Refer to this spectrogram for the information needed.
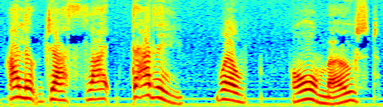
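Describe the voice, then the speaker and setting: A woman's voice: on the high side, big pitch swings, takes it slowly, no echo, voice pushed up, full character voice. A woman voicing a small young male barn owl, proud, eager and blunt, in a children's audiobook. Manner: childlike, hesitant when flustered, blunt.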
